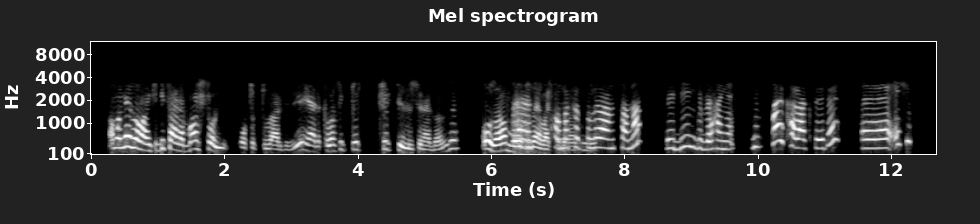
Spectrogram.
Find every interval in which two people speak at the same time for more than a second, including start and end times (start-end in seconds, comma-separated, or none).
6.4-7.6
